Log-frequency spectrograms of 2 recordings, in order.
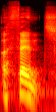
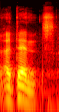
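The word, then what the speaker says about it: Odense: uh AED outar beaten I've been told by my Danish followers pronounced offence rather than a den so uh a fence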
